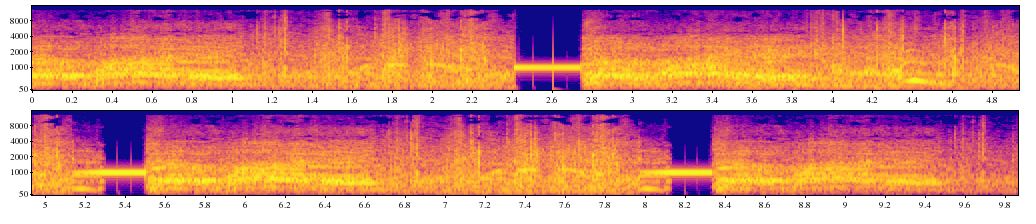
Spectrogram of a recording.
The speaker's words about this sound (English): As you can hear the chants from the crowd, let's go, Brandon.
